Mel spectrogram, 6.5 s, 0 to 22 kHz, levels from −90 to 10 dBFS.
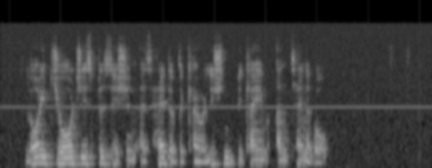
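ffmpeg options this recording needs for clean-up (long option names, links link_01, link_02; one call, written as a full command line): ffmpeg -i in.wav -af "adeclick=threshold=4,bandreject=frequency=1600:width=30,afwtdn=0.004" out.wav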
